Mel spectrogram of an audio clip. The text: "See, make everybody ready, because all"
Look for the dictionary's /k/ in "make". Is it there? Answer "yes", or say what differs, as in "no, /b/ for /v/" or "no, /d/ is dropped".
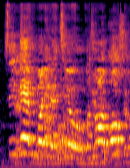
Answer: no, /k/ is dropped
